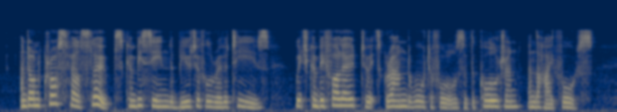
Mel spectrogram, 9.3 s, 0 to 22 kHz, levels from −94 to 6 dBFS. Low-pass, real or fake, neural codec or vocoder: 7.2 kHz; real; none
